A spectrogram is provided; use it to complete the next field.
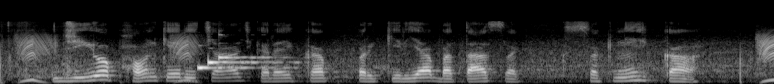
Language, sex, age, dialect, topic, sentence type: Maithili, male, 18-24, Angika, banking, question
